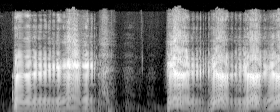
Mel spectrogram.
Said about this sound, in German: Da habe ich so ein kleines Gerät, was in so einem Quietschschwein drin war, und das Schwein ist kaputt gegangen. Und dann habe ich innen reingelangt und habe das, die kleine Tröte da rausgenommen, und die klingt dann so.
